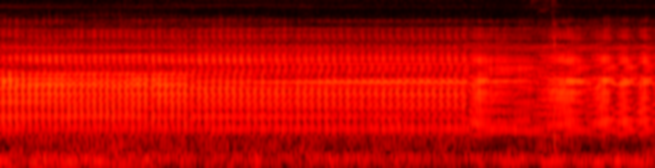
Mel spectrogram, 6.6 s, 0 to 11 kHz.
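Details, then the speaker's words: Omron HEM-6161 wrist blood pressure monitor cuff inflating: a steady motor whine as it pumps up. This model measures during inflation rather than deflation and does not average three readings. "kalau yang umumnya dipompa naik dulu baru saat turun diukur tapi Omron tensimeter Omron ini bedanya dia saat naik langsung mengukur"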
